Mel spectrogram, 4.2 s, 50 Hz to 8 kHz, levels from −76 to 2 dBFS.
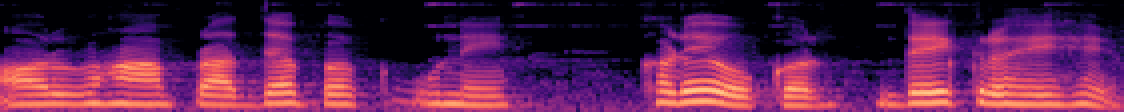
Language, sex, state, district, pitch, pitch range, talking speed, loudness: Hindi, female, Goa, North and South Goa, 210 Hz, 200-225 Hz, 130 wpm, -16 LUFS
